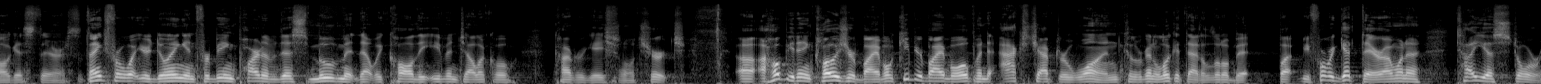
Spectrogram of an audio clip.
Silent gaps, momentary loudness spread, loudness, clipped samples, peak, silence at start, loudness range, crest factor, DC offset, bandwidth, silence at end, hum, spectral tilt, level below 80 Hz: none; 12 LU; -21 LUFS; under 0.1%; 0 dBFS; 0 s; 6 LU; 20 dB; under 0.1%; 18 kHz; 0 s; none; -6 dB/octave; -50 dBFS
